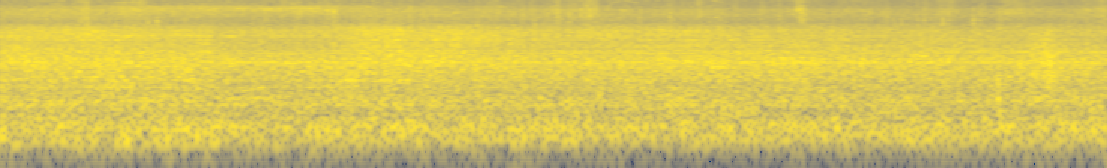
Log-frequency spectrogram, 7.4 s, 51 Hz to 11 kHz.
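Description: Steady running noise inside the passenger cabin of an E2-series Shinkansen travelling at speed: a low, even rumble.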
